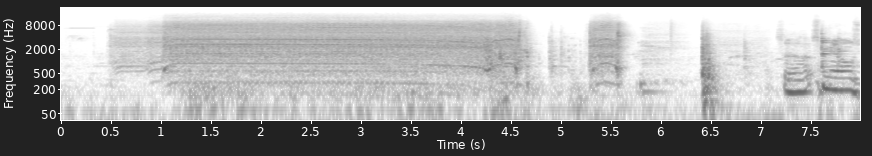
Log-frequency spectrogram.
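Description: Power drill boring holes through a metal plate clamped on a Toyota Celica, a loud steady whine for several seconds that cuts off, followed by short clunks and clatter with voices speaking nearby.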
